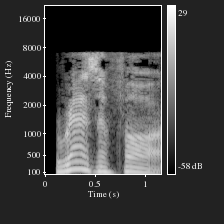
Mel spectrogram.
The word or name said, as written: rasophore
